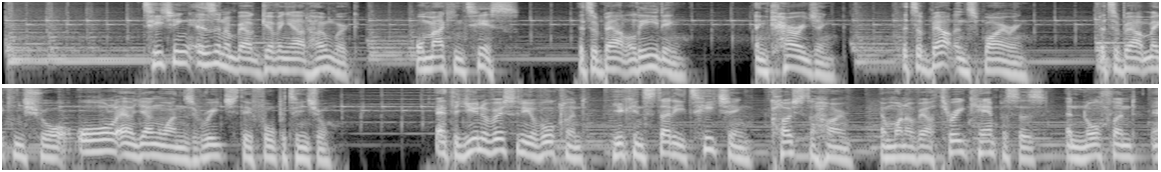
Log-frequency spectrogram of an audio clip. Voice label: Voice Actor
